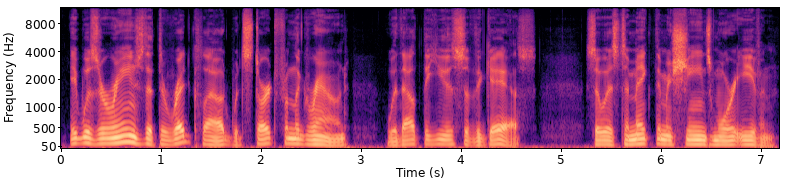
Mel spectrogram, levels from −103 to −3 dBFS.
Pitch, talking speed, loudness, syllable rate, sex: 105 Hz, 215 wpm, -18 LUFS, 5.3 syllables/s, male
